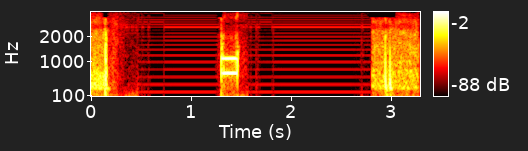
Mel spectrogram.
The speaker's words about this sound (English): and I don't know what it is, but some little artifact that the repeater's generating. It's not static or noise, it's actually some sort of digital burst or something it periodically puts out.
